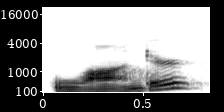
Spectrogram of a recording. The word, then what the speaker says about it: wander: so we have the first word wander with the open sound like hot and stop and we have the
